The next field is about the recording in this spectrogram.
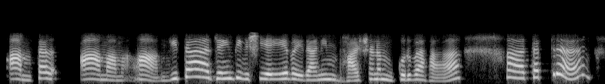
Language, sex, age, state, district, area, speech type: Sanskrit, female, 60+, Tamil Nadu, Chennai, urban, conversation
